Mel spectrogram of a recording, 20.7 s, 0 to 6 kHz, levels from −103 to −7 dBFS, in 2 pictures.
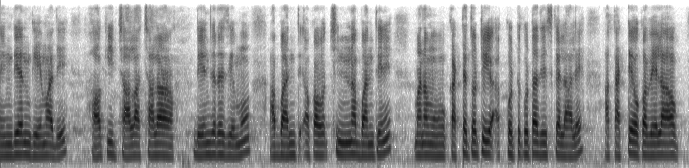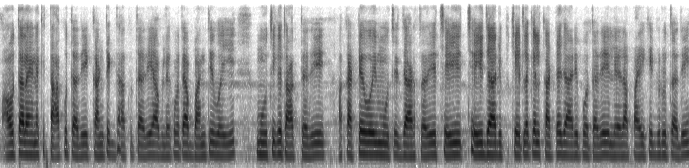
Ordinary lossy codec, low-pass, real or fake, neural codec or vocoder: none; 5.4 kHz; fake; codec, 16 kHz, 16 kbps, FreqCodec, smaller model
